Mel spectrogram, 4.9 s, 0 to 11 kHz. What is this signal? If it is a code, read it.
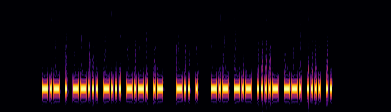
Morse code, heard as a keyed tone, about 50 wpm, 700 Hz. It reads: KE7BCA DE KK4GHI
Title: USA Callsign DE Callsign 50wpm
